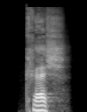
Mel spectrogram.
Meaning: 1. crash 2. crash (malfunction of computer software)
- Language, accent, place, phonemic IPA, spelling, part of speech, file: German, Germany, Berlin, /kʁɛʃ/, Crash, noun, De-Crash.ogg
